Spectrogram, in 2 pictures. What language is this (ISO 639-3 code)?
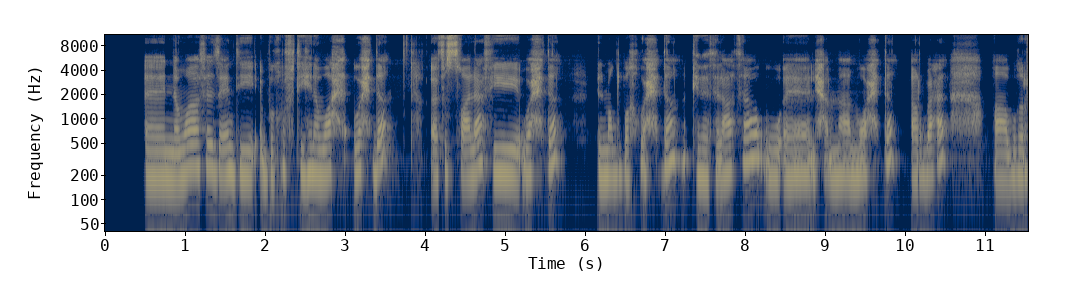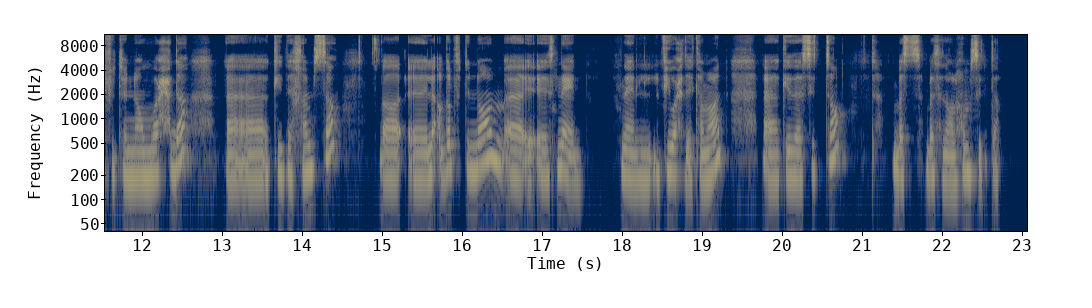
ars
